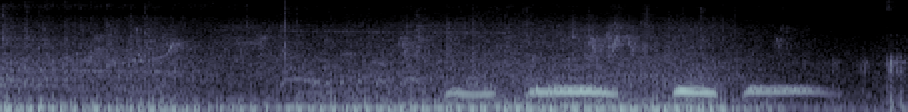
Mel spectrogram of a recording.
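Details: Lure dove used as a decoy for catching doves: after a noisy stretch with faint distant chirps, four low coos arrive in two short-long pairs, over a steady low hum.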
